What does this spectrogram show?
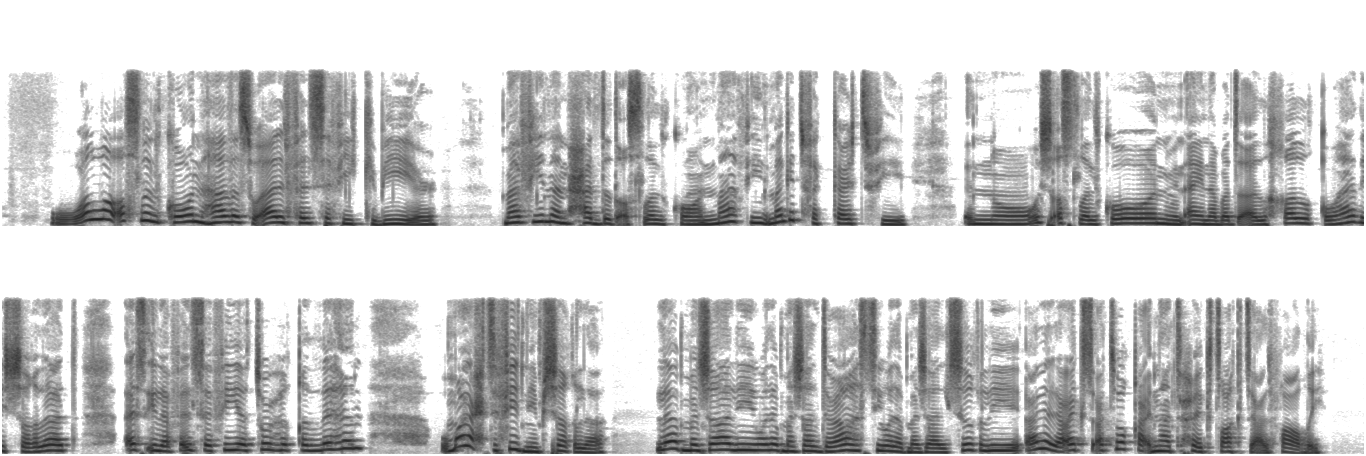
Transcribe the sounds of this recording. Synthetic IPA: wːɑlˤːɑːʔɑsˤlɪlkoːnɦaːðasʊʔaːlfalsafikɪbiːɾ | mafiːnanħad̪ːɪd̪ʔɑ̰sˤlɪlkʰoːnmafiːmaɡɪd̪fakːɑɾˤt̪fiː | ʔɪnːʊʔḛːʃʔɑ̰sˤlɪlkoːnmɪnʔajnabad̪a̰ʔa̰lxɑlqwhaːðiʃːʊɣlaːt̪ʔasʔɪlafalsafɪjːat̪ʊɾɦɑqɪðːaɦn | wmaɾˤɑːħt̪afiːd̪nibʃʊɣla | labmad͡ʒaːliwalːabmad͡ʒaːld̪ɪɾˤɑːsiwalːabmad͡ʒaːlʃʊɣliʕalalʕa̰ksʔa̰t̪awɑqːɑʕʔɪnːhat̪ɪ̥ħɾɪɡt̪ˤɑːkt̪iʕɑ̰lfɑːðˤḭ

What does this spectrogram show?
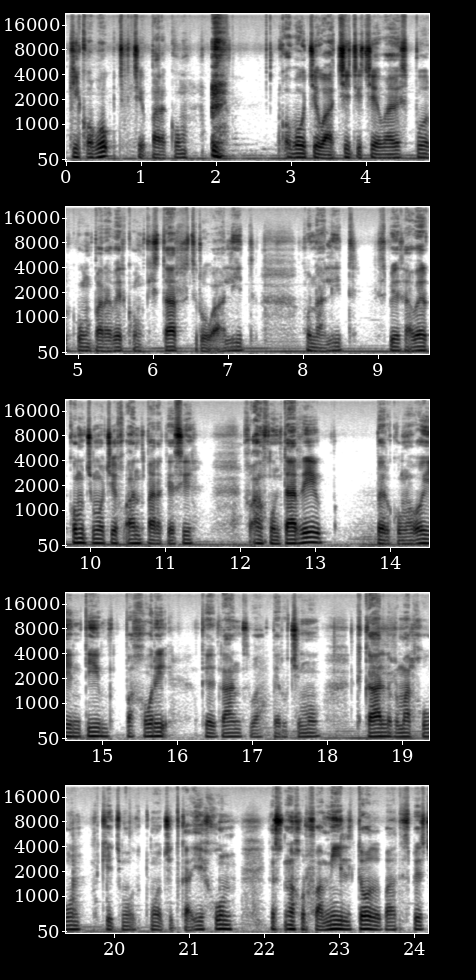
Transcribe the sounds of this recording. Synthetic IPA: kikʼobukʼt͡ʃi̥kt͡ʃeʔpaɾakom | kʼobukʼt͡ʃewat͡ʃit͡ʃikt͡ʃeʔβaβespuɾkʰompaɾaβeɾkʰoŋki̥st̪aɾt͡ʃɾṵʔʼa̰ʔlit̪ | χunaʔlit̪spesa̰βeɾkomt͡ʃimoʔt͡ʃeʔχɓanpaɾakesi | χɓa̰ŋχunt̪aɾːiː | peɾokomoojent̪impaχuɾiʔ | keɡansabapeɾot͡ʃimoʔt̪kalɾmalχunkeʔt͡ʃmot͡ʃmoʔt͡ʃit̪kaʔiːχːunkeɾt͡sʼnoχunfamiljat̪oðopad̪espwes

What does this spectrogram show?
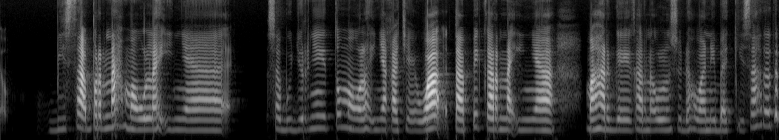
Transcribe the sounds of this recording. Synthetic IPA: bisapərnahmaulahiɲa | səbud͡ʒʊrɲait̪umaulaɦiɲakat͡ʃewat̪apikaɾənaʔiɲa | maɦarɡajakaɾənaulʊnsudahwanibakisaht̪at̪

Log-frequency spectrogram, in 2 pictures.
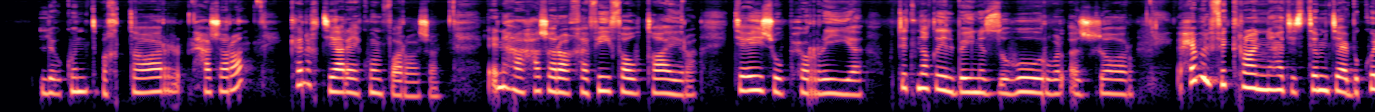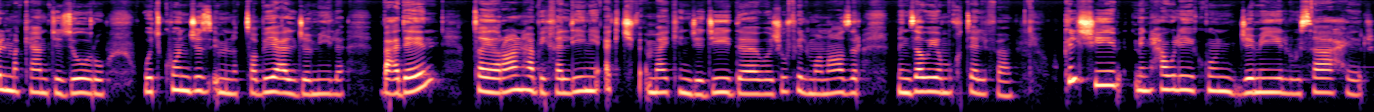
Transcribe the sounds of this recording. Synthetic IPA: lawkʊnt̪bɪxt̪ɑːɾˤħaʃɑɾˤɑkʰaːnɪxt̪ɪjɑːɾˤɑjakuːnfɑɾˤɑːʃa̰lɪʔa̰nːɦaħaʃɑɾˤɑxafiːfawt̪ˤʰɑːjɪɾat̪ʕiːʃubħʊrːɪjːa | wt̪ɪt̪nɑɣɑlbeːnɪzːʊɦuːɾwɪlʔa̰ʃd͡ʒɑːɾˤʔaħɪbːɪlfɪkɾaʔɪnːɦat̪ɪst̪amt̪ɪʕbɪkʊlːmakaːnt̪ɪzuːɾuwɪt̪ḁkʰuːnd͡ʒʊzʔmɪnɨt̪ˤːɑbiːʕald͡ʒamiːlabaʕd̪eːnt̪ʰˤɑjɑɾˤɑːnɦabɪjxalːiːniʔakʃɪ̥fʔamaːkɪnd͡ʒɪd̪iːd̪awʔaʃuːfɪlmɑnɑːðˤɨɾmɪnzawjamʊxt̪alfawkʊlːʃiːmɪnħawlijakʰuːnd͡ʒamiːlwɪsaːħɪɾ

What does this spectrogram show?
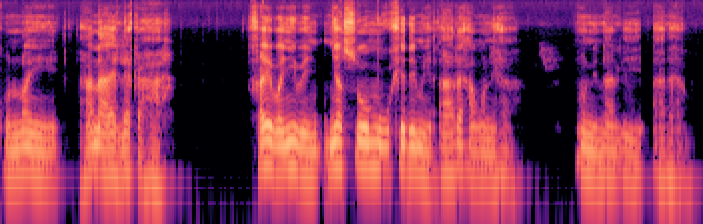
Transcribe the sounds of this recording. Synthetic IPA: kunojihanaelekaɦa | xaiβaɲiβeɲasomuɡuxedemiʔaɾeɦaŋuniɦa | nuninaliaɾehaŋ

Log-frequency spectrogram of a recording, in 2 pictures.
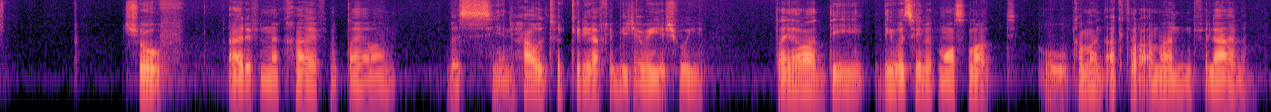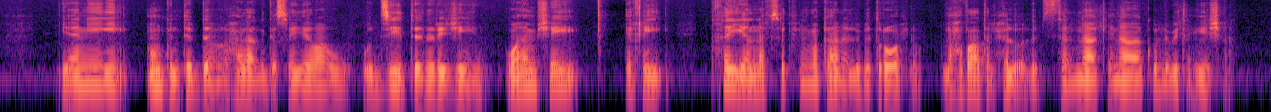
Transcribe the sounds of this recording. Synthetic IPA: ʃuːf | ʔaʕɾɪfʔɪnːakxaːjɪfmnɨt̪ˤːɑjːɑɾˤɑːn | basja̰ʕniħaːwɪlt̪fakːɪɾjaʔxibid͡ʒaːbɪjːa̰ʃwajːa | t̪ˤːɑjːɑɾˤɑːt̪̚d̪iːd̪iːwasiːlamʊwɑːsˤɑlɑːt̪ | wkamaːnʔa̰kθɑɾˤʔa̰maːnfilʕaːlam | ja̰ʕni | mʊmkɪnt̪ɪb̚d̪aʔbɾˤɑħalaːt̪ɡɑsˤiːɾaww̰t̪ziːd̪̚t̪ad̪ɾiːd͡ʒiːnwʔahamːʃiː | ʔaxi | t̪xajːalnafsakfilmakaːnɪlːibɪt̪ɾuːħlʊ̰ɪlːɑħɑðˤɑːt̪ɪlħɪlwa̰lːib̚t̪ɪ̥st̪anːaːkhɪnaːkwɪlːibɪt̪ʕḭːʃha̰

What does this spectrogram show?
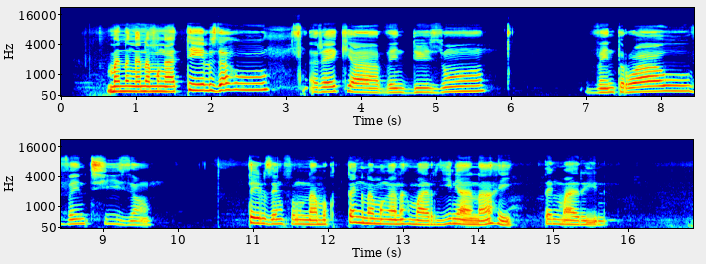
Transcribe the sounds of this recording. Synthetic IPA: manaŋanamaŋat̪eluzaɦu | ɾekavɛ̃nt̪̚d̪øzɑ̃ | vɛ̃nt̪rwauvɛ̃nt̪sizã | t̪eluzeŋifuŋinamaku̥t̪eŋinamaŋanaɦmaɾinanaɦe | t̪eŋimaɾini̥

